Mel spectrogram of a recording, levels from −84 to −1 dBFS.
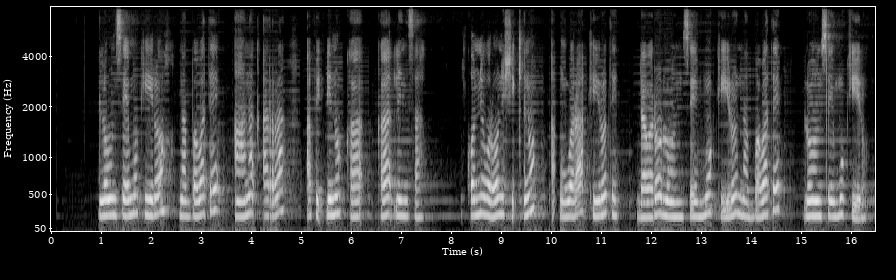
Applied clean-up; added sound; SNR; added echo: neural separator model SepFormer DNS4.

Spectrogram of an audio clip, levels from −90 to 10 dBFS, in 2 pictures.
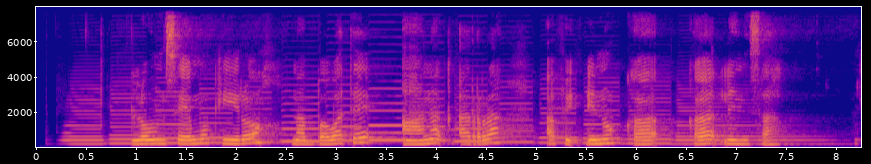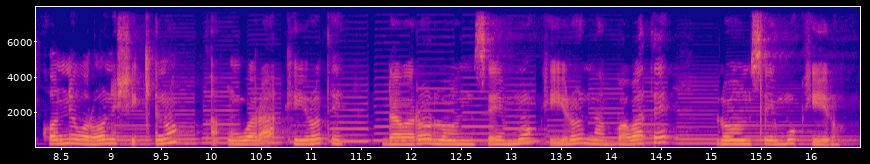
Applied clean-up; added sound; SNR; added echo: none; Wind instrument, woodwind instrument; 11 dB; reverberation time 0.9 s.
